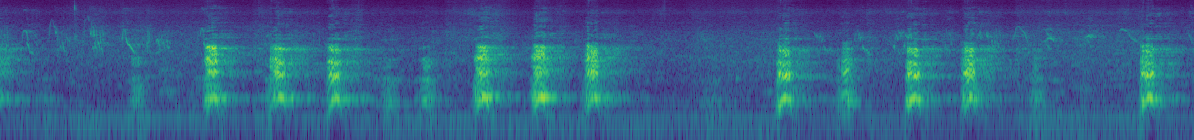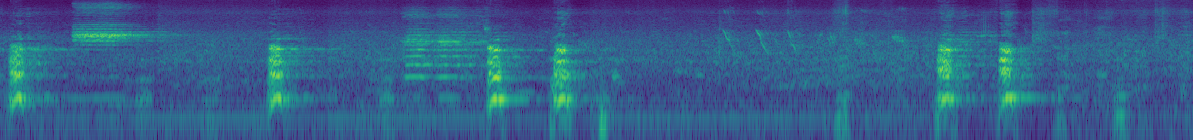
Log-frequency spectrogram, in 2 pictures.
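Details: Sable and red Tibetan Mastiffs, guard dogs for home and livestock from high altitude, give a run of hard, repeated barks, sometimes in quick pairs, with a brief tonal horn-like sound midway and a constant low hum beneath.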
